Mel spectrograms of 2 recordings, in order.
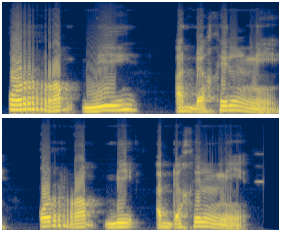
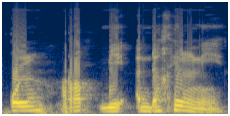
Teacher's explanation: Maka cara membacanya langsung dimasukkan ke dalam huruf ro.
